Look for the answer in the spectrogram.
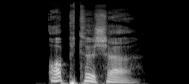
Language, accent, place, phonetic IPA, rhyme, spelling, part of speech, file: German, Germany, Berlin, [ˈɔptɪʃɐ], -ɔptɪʃɐ, optischer, adjective, De-optischer.ogg
- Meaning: inflection of optisch: 1. strong/mixed nominative masculine singular 2. strong genitive/dative feminine singular 3. strong genitive plural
